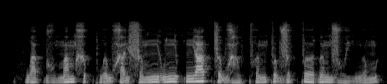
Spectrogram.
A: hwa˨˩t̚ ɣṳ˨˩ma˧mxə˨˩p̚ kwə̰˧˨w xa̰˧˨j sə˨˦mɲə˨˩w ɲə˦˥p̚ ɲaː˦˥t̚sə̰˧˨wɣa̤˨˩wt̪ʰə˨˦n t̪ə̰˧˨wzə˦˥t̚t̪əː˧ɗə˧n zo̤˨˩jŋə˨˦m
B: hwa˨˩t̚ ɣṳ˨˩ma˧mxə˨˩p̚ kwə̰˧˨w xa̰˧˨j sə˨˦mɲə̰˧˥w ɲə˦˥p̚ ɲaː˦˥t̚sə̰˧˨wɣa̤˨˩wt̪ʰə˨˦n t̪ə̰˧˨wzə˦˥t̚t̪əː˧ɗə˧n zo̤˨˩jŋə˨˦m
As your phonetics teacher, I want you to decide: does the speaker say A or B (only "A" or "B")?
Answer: B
